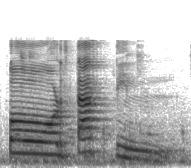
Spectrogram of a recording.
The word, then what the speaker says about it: portátil: Portátil.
